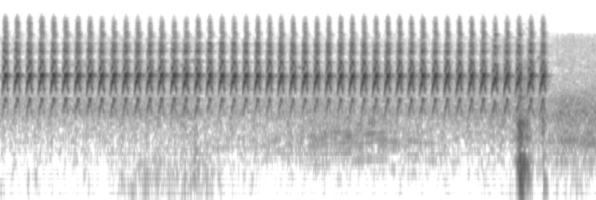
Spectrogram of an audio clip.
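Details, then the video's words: Northern Flicker playback recording of a characteristic call: a long, fast, even series of loud, sharp 'wick' notes, about seven per second, that stops abruptly near the end. "I ran them together accidentally, but those are both characteristic northern flicker vocalizations."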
